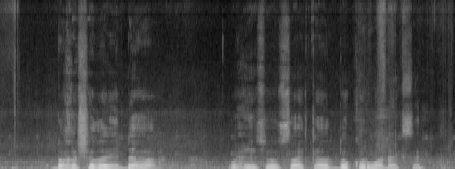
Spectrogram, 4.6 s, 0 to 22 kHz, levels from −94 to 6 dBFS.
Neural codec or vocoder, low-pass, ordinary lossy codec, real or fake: none; none; none; real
